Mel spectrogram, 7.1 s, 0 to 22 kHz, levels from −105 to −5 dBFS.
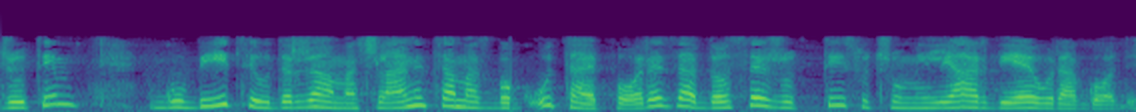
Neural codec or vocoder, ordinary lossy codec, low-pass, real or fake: none; MP3, 48 kbps; 5.4 kHz; real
